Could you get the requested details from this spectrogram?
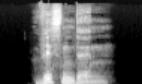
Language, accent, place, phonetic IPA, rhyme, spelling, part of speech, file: German, Germany, Berlin, [ˈvɪsn̩dən], -ɪsn̩dən, wissenden, adjective, De-wissenden.ogg
- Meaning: inflection of wissend: 1. strong genitive masculine/neuter singular 2. weak/mixed genitive/dative all-gender singular 3. strong/weak/mixed accusative masculine singular 4. strong dative plural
